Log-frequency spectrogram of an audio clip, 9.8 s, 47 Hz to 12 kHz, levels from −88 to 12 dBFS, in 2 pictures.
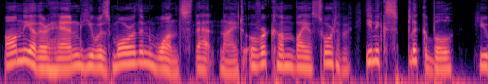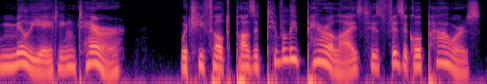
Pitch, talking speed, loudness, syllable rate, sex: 155 Hz, 165 wpm, -19 LUFS, 5.6 syllables/s, male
